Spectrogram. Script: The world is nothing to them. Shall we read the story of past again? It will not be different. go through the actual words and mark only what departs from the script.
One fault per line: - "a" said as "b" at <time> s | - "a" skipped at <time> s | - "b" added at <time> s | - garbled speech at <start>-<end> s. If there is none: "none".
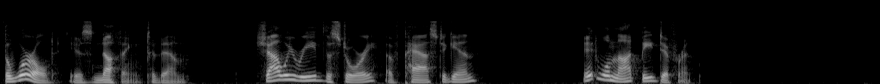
none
